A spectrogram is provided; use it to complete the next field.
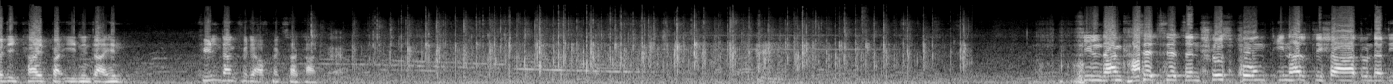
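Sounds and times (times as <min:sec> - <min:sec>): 
speech: 0:00.0 - 0:01.3, 0:02.0 - 0:03.6, 0:10.8 - 0:13.9
crowd applauding at a rally: 0:03.3 - 0:09.8.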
